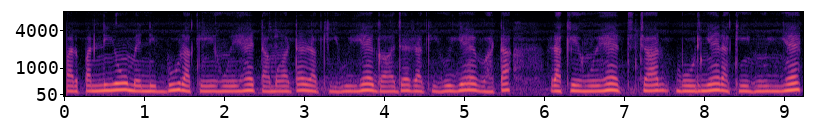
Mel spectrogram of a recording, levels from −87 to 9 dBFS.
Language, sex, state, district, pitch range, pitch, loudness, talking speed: Hindi, male, Chhattisgarh, Sarguja, 180-210 Hz, 190 Hz, -26 LUFS, 155 wpm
